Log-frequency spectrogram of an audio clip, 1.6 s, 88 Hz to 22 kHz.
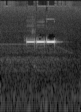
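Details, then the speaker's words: Trilogy 100 ventilator start-up tone after pressing the start/stop button: three short high-pitched electronic beeps over quiet room hum as the red and yellow alarm LEDs flash briefly, signalling that therapy has started. "the red and yellow alarm LEDs turn on momentarily and an audible indicator lets you know that therapy has started"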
